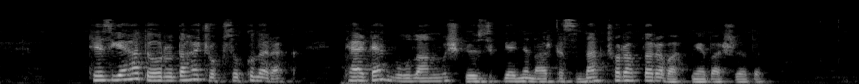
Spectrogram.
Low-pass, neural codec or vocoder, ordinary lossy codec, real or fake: 9.9 kHz; vocoder, 44.1 kHz, 128 mel bands every 256 samples, BigVGAN v2; MP3, 32 kbps; fake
